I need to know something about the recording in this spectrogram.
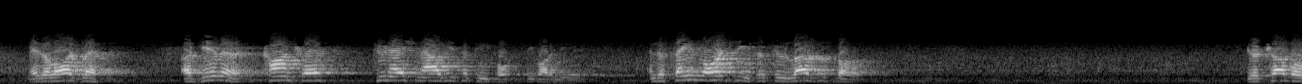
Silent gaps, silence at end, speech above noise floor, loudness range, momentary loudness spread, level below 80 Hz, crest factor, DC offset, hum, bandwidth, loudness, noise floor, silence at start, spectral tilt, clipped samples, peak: none; 0 s; 28 dB; 6 LU; 19 LU; -70 dBFS; 18 dB; under 0.1%; none; 4.7 kHz; -21 LUFS; -49 dBFS; 0 s; -9 dB/octave; under 0.1%; -6 dBFS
